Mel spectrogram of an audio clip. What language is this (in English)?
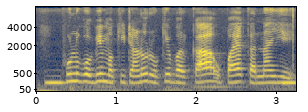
Chhattisgarhi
